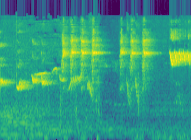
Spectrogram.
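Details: White-rumped shama of the Medan type, in full varied song with mimicked phrases, played to train birds in the morning: clear whistles near two kilohertz give way to high, sliding notes and bright sustained whistles, with faint background noise.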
